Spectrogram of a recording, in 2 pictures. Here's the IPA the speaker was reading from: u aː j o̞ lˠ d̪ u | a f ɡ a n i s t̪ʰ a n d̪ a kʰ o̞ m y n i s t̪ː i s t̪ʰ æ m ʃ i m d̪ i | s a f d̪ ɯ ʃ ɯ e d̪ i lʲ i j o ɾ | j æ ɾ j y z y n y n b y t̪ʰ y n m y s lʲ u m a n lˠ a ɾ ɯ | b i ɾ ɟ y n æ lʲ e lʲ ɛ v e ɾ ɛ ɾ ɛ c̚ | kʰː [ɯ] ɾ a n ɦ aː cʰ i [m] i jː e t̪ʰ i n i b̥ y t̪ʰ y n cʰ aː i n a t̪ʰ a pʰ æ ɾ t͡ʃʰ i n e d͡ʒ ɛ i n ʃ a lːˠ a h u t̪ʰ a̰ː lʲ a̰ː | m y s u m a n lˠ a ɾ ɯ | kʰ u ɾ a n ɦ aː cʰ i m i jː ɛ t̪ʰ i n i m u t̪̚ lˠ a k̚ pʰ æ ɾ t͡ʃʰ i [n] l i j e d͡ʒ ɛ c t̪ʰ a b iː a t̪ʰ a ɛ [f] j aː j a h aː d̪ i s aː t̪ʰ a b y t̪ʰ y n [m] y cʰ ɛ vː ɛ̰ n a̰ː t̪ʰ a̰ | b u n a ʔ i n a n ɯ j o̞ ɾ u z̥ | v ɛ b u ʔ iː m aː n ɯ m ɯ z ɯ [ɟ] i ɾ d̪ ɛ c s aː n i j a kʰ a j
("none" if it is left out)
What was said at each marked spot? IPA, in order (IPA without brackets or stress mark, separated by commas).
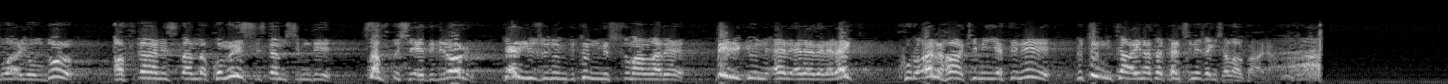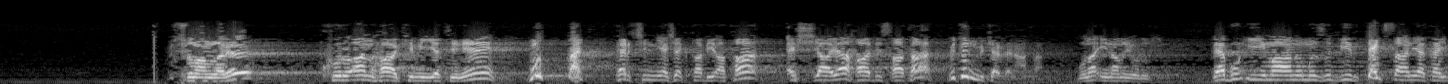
u, m, n, ʃ, m, b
